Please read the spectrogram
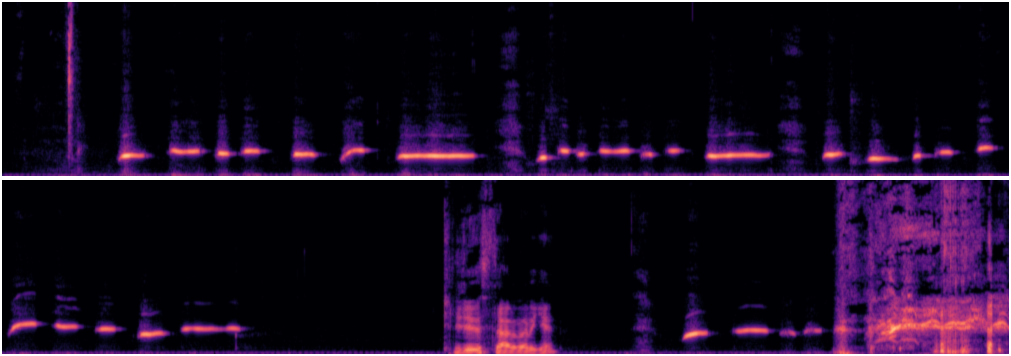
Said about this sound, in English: this one because this one really, truly does actually have whistling in it. It's not just me whistling it.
